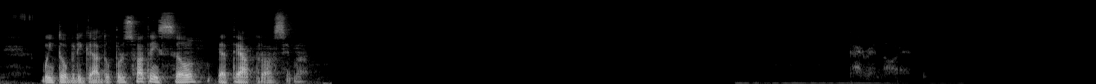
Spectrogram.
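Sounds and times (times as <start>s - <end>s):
faint whispering voice: 8.4s - 9.3s.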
